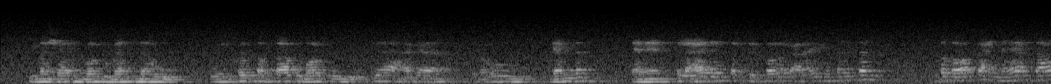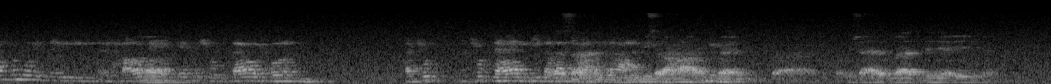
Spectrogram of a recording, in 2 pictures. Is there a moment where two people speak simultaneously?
Yes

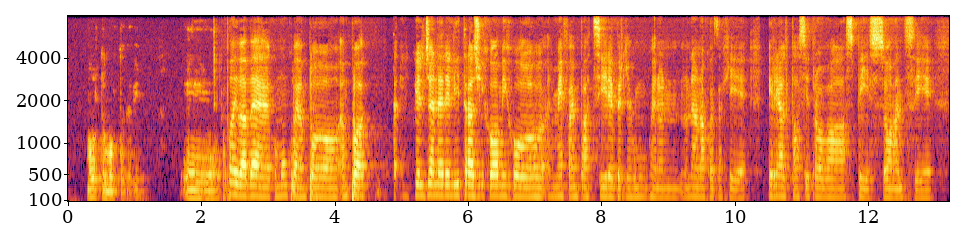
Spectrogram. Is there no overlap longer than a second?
Yes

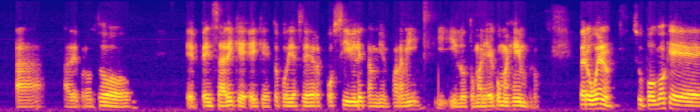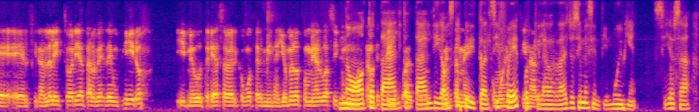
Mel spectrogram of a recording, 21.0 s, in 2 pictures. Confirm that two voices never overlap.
No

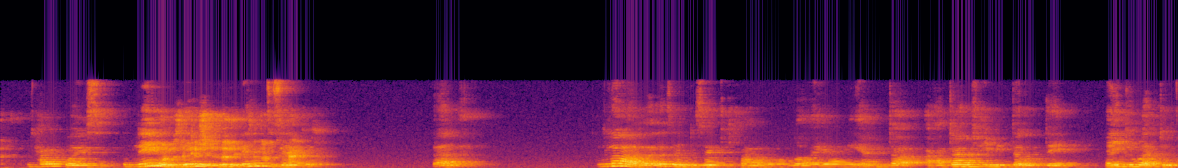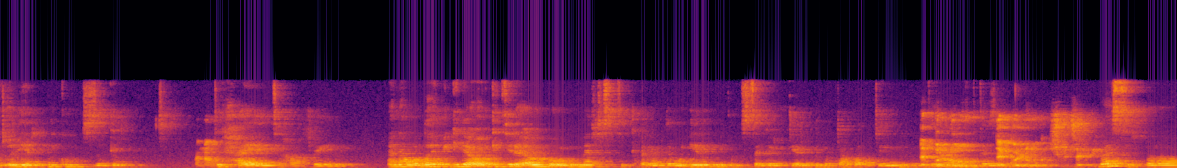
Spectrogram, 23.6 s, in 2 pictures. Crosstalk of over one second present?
Yes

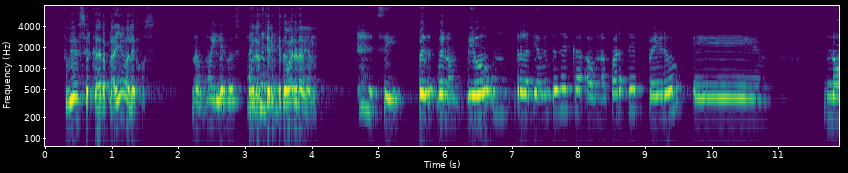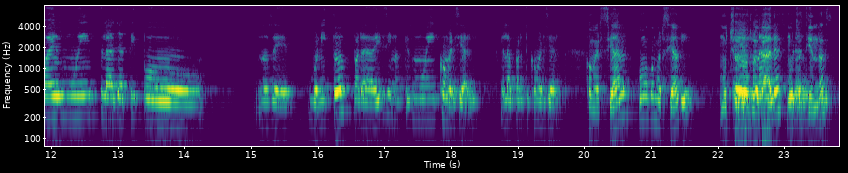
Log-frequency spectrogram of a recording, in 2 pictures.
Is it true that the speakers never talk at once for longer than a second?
No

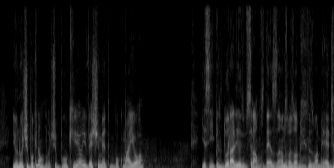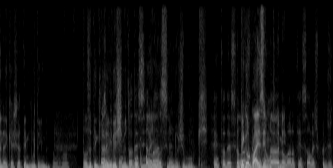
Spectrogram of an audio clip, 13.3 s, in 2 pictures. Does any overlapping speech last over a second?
Yes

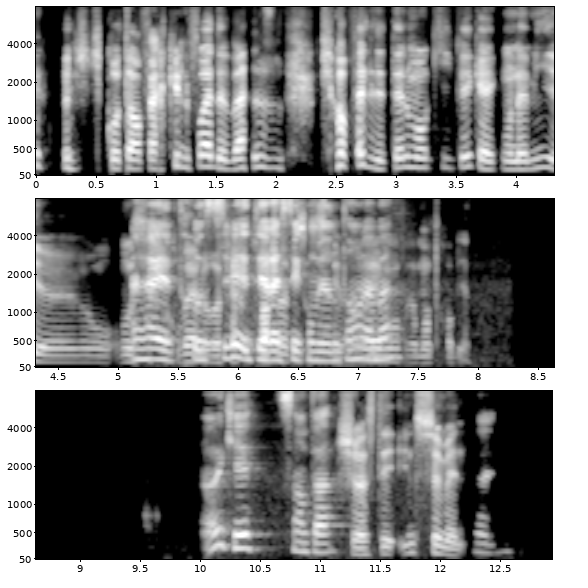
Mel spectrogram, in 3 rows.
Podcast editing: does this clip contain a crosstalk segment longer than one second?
Yes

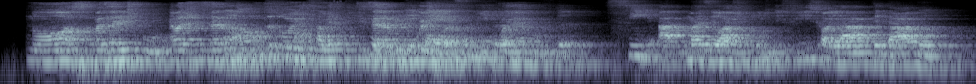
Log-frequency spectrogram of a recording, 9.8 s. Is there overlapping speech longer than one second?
Yes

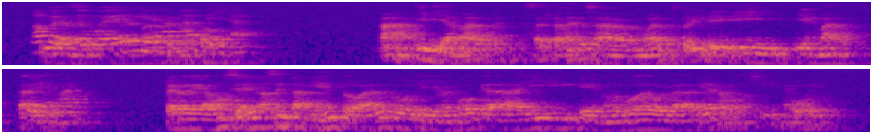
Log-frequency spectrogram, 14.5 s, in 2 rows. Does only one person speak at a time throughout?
No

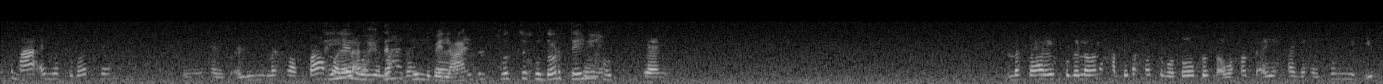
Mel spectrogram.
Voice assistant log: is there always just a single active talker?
No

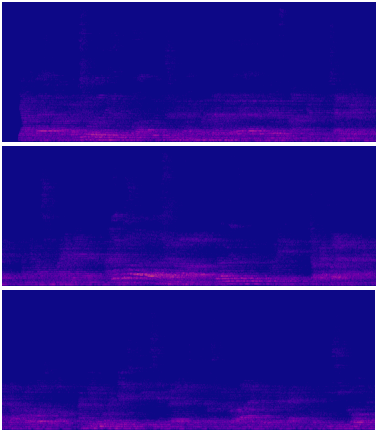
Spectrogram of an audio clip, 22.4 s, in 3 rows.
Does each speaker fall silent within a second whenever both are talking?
No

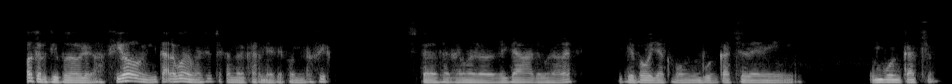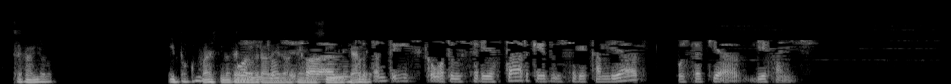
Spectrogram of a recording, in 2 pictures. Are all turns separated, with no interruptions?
No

